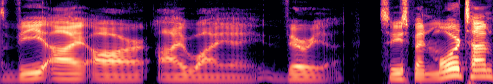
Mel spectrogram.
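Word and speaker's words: viriya: is called Viria this is a poly word it's spelled v-i-r-i-y-a Viria so you spend more time talking about very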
